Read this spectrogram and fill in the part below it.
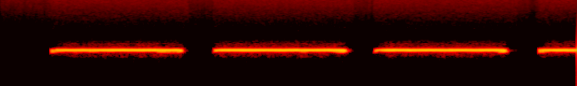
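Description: A telephone ringback tone plays on an unanswered call: four steady, even-pitched beeps, each lasting a little over a second and separated by short gaps, clean and isolated against silence.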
